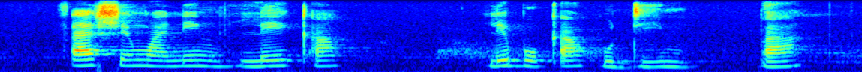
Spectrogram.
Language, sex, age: Southern Sotho, female, 20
